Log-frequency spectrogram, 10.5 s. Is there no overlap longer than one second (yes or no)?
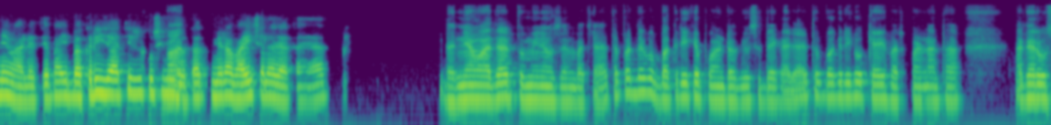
yes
